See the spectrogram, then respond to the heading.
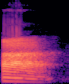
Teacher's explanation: made with the oral cavity open and the tongue toward the front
